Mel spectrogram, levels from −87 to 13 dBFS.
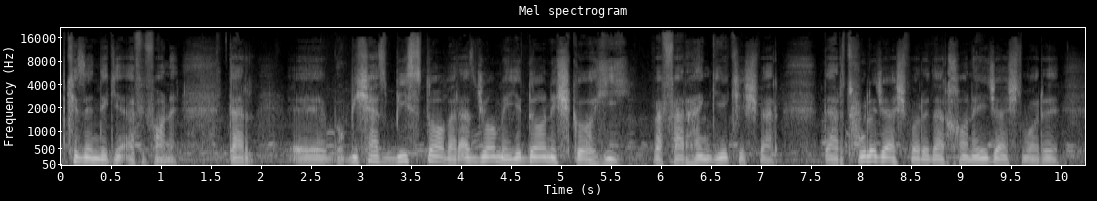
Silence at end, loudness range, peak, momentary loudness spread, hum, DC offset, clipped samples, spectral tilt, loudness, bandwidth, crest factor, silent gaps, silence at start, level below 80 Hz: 0 s; 3 LU; -6 dBFS; 11 LU; none; under 0.1%; under 0.1%; -5.5 dB/octave; -21 LUFS; 19 kHz; 14 dB; none; 0 s; -48 dBFS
